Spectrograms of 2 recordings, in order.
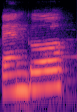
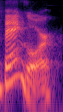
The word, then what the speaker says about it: Bangor: to say pronounce that Bangor how is that spell b-a-b-a-n-g-o-r e-n put that in there we're just gonna go with Bangor because Bang uh Gore nice bang and Gore bang and Gore uh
